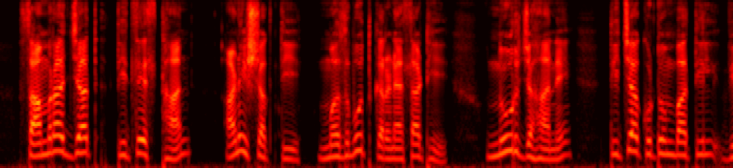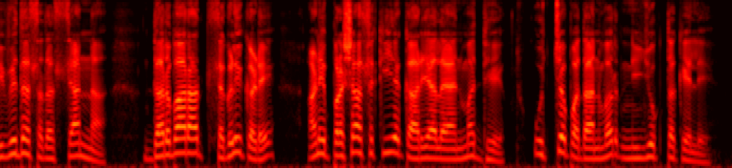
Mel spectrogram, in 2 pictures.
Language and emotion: Marathi, neutral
